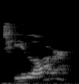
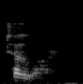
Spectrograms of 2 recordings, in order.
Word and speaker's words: Tolar: One person, I'm not going to say who, thought, so this character's name is Tilar? Mm-hmm. No, it's Tolar.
